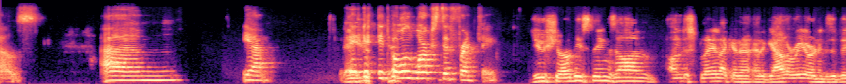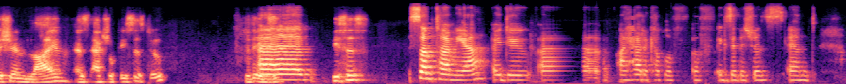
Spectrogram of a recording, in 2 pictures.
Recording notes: This event was held via Zoom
